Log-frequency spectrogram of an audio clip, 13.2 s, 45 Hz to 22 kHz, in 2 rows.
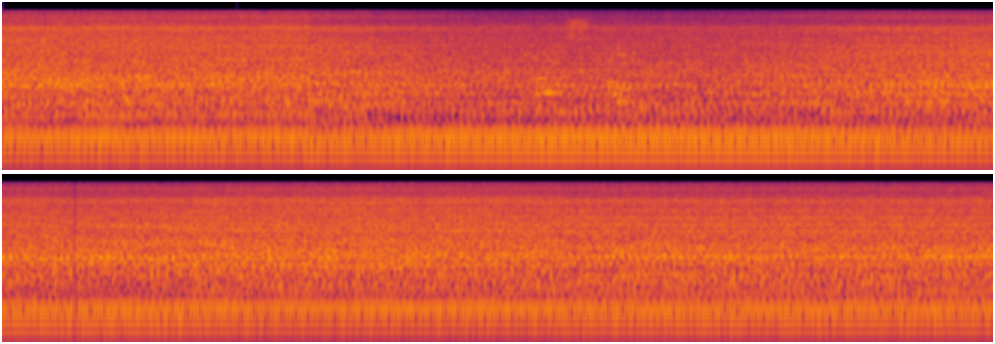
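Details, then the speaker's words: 1985 Pontiac Firebird Trans Am, crate Jegs 350 carbureted V8, mixture screws being tuned by ear: even steady idle with a settled low rumble, no stumble or misfire; running cleanly. "he's tuning it right now with those mixture screws and just literally listening to it no stumble no nothing"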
